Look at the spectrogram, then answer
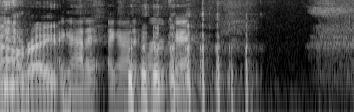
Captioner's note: laughs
